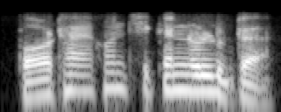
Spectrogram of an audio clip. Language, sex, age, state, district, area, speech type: Assamese, male, 18-30, Assam, Barpeta, rural, conversation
